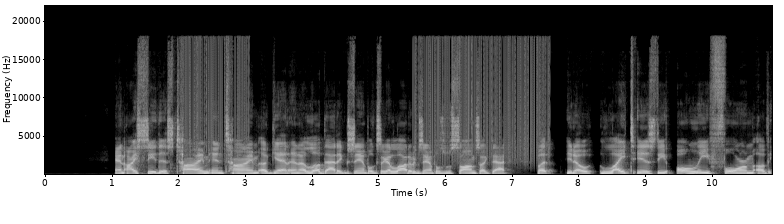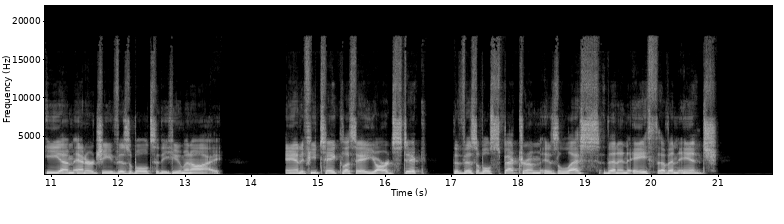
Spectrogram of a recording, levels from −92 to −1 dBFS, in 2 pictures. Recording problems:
crackling; noticeable; from 2 to 3 s and from 5.5 to 7.5 s; 15 dB below the speech

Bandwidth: 18 kHz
